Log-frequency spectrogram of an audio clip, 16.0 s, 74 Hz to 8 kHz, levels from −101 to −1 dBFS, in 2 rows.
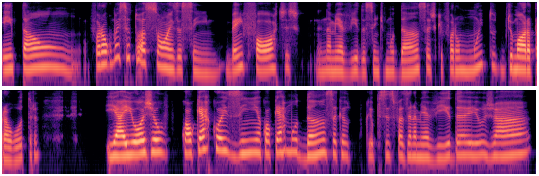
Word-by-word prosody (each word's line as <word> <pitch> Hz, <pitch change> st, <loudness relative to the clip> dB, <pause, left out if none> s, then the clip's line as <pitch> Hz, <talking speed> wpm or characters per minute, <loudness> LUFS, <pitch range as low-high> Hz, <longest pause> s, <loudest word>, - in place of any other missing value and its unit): Então 205 Hz, +1 st, -2 dB, 0.2 s
foram 230 Hz, +2 st, +2 dB
algumas 265 Hz, +9 st, -2 dB
situações 230 Hz, -, 0 dB
assim 160 Hz, -4 st, -6 dB
bem 185 Hz, +4 st, -3 dB
fortes 195 Hz, 0 st, -1 dB, 0.2 s
na 170 Hz, +1 st, -9 dB
minha 170 Hz, 0 st, -4 dB
vida 165 Hz, +2 st, -11 dB
assim 170 Hz, +1 st, -8 dB
de 165 Hz, -, -16 dB
mudanças 165 Hz, +4 st, -5 dB
que 190 Hz, -, -14 dB
foram 180 Hz, -1 st, -6 dB
muito 205 Hz, +6 st, -10 dB
de 190 Hz, +1 st, -11 dB
uma 190 Hz, -1 st, +4 dB
hora 185 Hz, 0 st, +8 dB
pra 170 Hz, -2 st, -2 dB
outra, 185 Hz, +7 st, -9 dB, 1.0 s
e 200 Hz, +2 st, 0 dB
aí 205 Hz, +1 st, +9 dB
hoje 240 Hz, +3 st, +7 dB
eu 255 Hz, -1 st, +3 dB, 0.2 s
qualquer 270 Hz, +5 st, +5 dB
coisinha, 245 Hz, -3 st, 0 dB
qualquer 245 Hz, +2 st, 0 dB
mudança 235 Hz, -1 st, -1 dB
que 225 Hz, -, -9 dB
eu 210 Hz, -, -10 dB, 0.2 s
que 205 Hz, -, -13 dB
eu 200 Hz, -, -10 dB
preciso 215 Hz, +1 st, -8 dB
fazer 205 Hz, -1 st, -4 dB
na 200 Hz, -, -2 dB
minha 195 Hz, 0 st, -4 dB
vida 195 Hz, +5 st, -5 dB
eu 215 Hz, +1 st, -4 dB
já 210 Hz, +4 st, +1 dB
205 Hz, 150 wpm, -23 LUFS, 180-230 Hz, 1.0 s, aí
